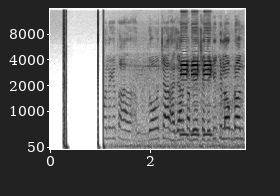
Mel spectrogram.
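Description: A middle-aged woman speaks with feeling, close by.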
